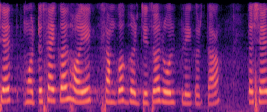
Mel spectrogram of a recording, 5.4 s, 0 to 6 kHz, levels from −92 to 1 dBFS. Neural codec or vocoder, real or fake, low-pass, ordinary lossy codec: none; real; 5.4 kHz; AAC, 24 kbps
